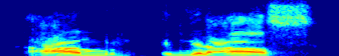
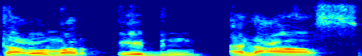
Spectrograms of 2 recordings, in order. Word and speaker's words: عمرو: مثلا إذا قرأت عمر بن الخطاب عمرو بن العاص، فلو كتبت عمرو بدون واو لقلت عمر ابن العاص وهذا خطأ.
